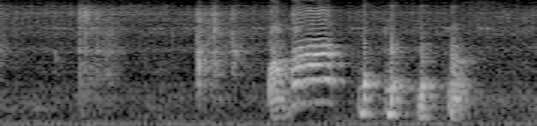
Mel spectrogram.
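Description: A hen clucks close by in a quick burst of several short, throaty calls over a quiet background, with no talk.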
